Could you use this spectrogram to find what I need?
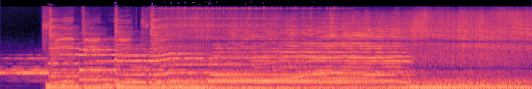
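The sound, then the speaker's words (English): A train horn blasts in several loud, sustained honks as a passing train rumbles by, its heavy rolling noise continuing steadily after the horn stops. “All right, so we heard him honking coming across here.”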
